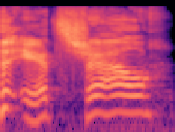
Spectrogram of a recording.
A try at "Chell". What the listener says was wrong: Chell, not Shell, you impudent fool. It's Chell. C H E L L.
